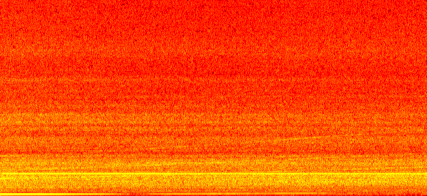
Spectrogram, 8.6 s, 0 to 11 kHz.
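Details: Two-stage bladeless turbo with 25 discs in the first stage, unbalanced and still on its old bearings before new ones go in: steady rush of air with a low hum climbing as it spins up. Very quiet; normal running.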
